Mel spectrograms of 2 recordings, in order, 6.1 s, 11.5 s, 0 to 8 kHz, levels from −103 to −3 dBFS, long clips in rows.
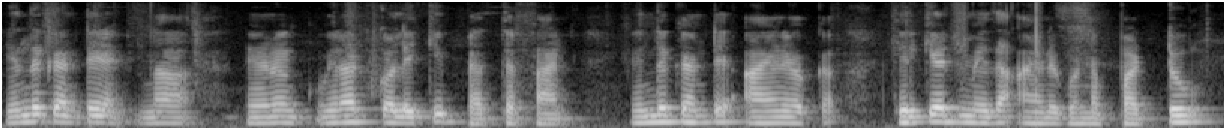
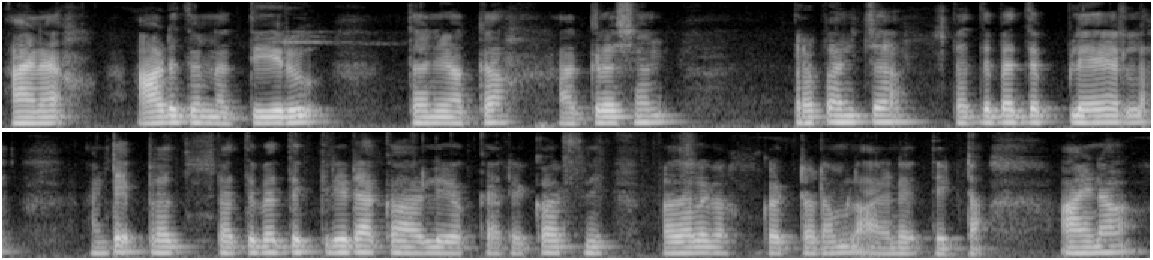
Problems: none marked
